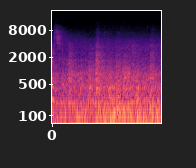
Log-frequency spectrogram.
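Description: Steady low rumble of a running London Underground escalator and the station around it, heard from someone riding up the escalator.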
